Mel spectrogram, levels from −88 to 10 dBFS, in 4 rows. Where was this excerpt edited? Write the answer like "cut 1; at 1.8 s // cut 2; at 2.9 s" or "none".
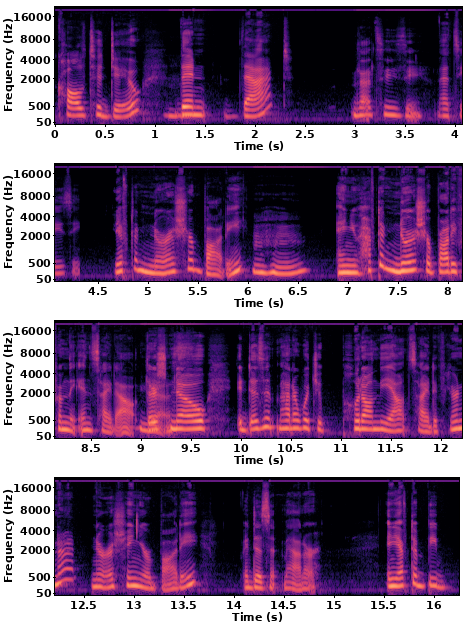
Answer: cut 1; at 4.2 s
